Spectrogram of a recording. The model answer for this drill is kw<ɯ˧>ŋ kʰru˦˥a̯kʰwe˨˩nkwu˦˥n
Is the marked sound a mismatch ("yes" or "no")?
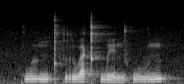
no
